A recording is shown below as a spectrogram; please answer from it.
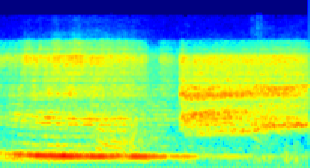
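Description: A loud sound effect with no speech: a low, slightly falling hum for about a second, then a harsh hiss that cuts in suddenly and holds for most of a second.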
